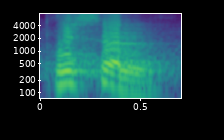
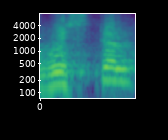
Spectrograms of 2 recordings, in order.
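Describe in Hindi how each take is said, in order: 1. बीच में "t" की ध्वनि साइलेंट है। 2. बीच में "t" की ध्वनि बोली जाती है।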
